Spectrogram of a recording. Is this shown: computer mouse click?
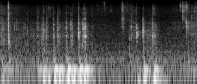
yes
